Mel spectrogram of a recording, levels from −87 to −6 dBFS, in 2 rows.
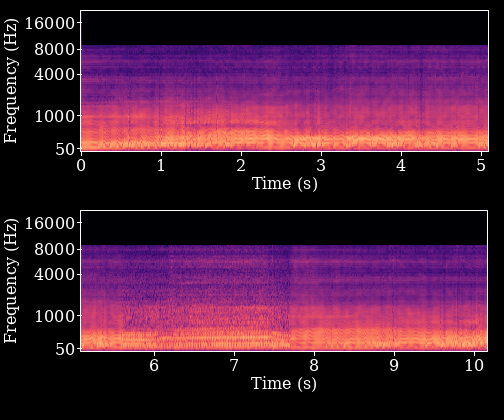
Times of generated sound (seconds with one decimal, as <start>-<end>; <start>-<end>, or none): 0.0-5.6; 7.7-10.2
